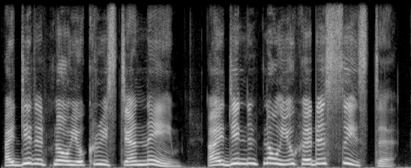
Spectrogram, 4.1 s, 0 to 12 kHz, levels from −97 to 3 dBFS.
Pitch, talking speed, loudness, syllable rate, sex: 265 Hz, 175 wpm, -16 LUFS, 4.1 syllables/s, female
